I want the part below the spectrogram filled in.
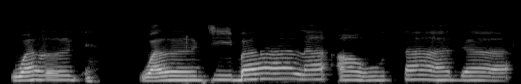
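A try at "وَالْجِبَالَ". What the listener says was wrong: Kurang kurang lepas. Wal jibala autada. Autada. autada. Memelas, Bu. Tinggal memelasnya ya. Wal jibala autada. Wal. Wal kurang tinggi. Wal jiba. Masih kurang tinggi. Wal jiba. Lepas, Bu, lepas. Seperti ibu teriak saja. Wal jibala autada. Masih kurang lepas, Bu, kurang lepas dan kurang tinggi. Wal. Wal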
